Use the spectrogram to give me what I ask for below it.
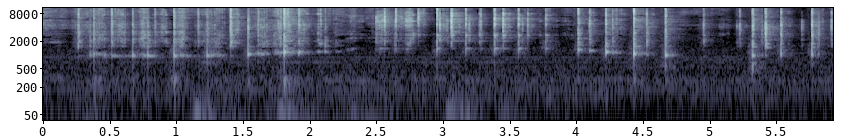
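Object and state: Full aluminum soda can.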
